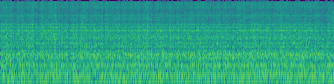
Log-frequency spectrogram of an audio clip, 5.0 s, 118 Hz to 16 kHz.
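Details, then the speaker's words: Frosty T burner with larger bell at full 20 psi regulator pressure, air intake fully open: loud steady gas roar with slight uneven flutter, flame unstable; covering half the intake stabilizes it, so an air regulator is planned. "very stable like that but as soon as I cover half the intake stabilizes right out"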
